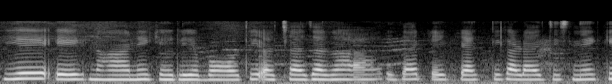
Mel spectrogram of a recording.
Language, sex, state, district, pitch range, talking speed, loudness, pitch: Hindi, female, Chhattisgarh, Raipur, 220-235 Hz, 165 wpm, -13 LUFS, 225 Hz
